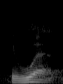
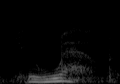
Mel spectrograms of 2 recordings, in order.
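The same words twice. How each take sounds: First: Said in the usual way. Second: Hushed whisper, much softer. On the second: Shown as a demonstration. Pastor repeating that Peter wept, in a whisper. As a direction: breathe it out as a whisper.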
